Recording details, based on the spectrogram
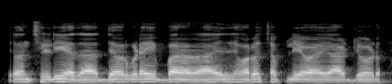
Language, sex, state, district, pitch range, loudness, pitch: Kannada, male, Karnataka, Bidar, 105-120 Hz, -14 LUFS, 110 Hz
